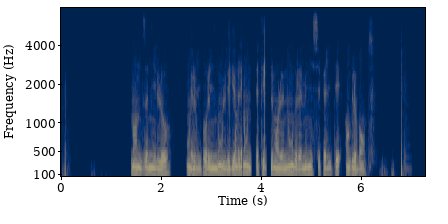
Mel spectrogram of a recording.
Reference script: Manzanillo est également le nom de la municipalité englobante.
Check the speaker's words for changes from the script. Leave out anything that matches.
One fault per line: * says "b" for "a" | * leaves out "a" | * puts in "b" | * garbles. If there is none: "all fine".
* garbles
